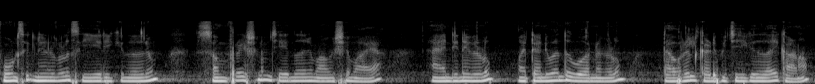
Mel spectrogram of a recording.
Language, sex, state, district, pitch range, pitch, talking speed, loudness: Malayalam, male, Kerala, Kollam, 155-185 Hz, 165 Hz, 90 wpm, -19 LUFS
